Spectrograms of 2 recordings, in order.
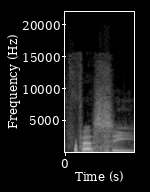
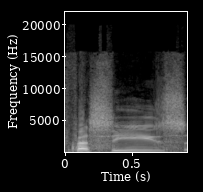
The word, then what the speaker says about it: fasces: I believe you pronounce it fasces.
